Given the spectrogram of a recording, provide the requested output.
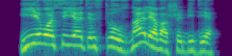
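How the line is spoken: Loud servant. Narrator (Russian): Слуга говорил громко, не считаясь с тем, что люди в доме спят

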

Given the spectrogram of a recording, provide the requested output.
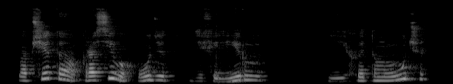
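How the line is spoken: Mumbled. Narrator (Russian): пробормотала она

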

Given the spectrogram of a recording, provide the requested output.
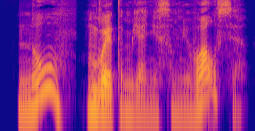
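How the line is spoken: Snort. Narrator (Russian): хмыкнул Кей

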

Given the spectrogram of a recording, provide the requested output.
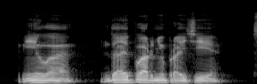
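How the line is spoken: Stern. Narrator (Russian): строго произнес Брыль

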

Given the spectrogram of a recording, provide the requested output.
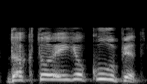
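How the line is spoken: Almost shouting. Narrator (Russian): чуть не закричал Олег

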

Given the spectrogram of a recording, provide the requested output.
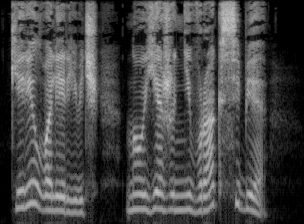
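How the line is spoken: Hoarse wheeze. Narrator (Russian): прохрипела Настя

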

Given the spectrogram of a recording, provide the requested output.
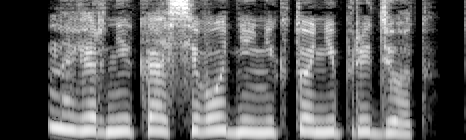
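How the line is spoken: Sobbing, very upset. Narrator (Russian): всхлипывала мама, ужасно расстроенная

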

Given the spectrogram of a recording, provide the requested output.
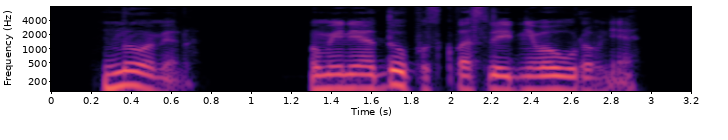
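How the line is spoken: Calm answer. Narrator (Russian): спокойно ответил

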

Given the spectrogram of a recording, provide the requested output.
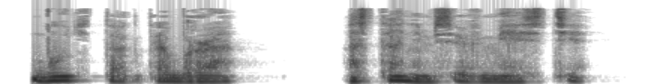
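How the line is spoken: Tender and saddened. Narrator (Russian): он сказал ласково и опечаленно

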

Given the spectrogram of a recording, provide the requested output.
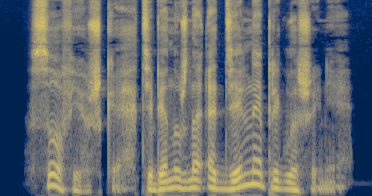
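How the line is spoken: Unctuous question. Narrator (Russian): спрашиваю елейным тоном

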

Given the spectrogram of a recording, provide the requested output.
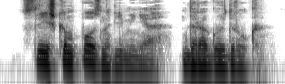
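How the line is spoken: Soft. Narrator (Russian): сказала мягко

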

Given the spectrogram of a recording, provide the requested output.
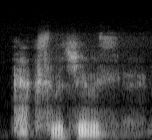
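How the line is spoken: Hoarse question. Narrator (Russian): наконец спросил хрипло

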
